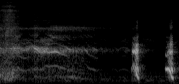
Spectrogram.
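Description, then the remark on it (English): A honking, whistly nose blow that wavers for about a second, followed by two short, sharp snorts in quick succession. No one speaks. “She's blown her nose over and over again during this episode.”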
